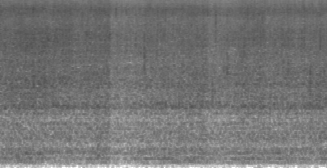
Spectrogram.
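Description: A ground tomato and onion paste fries in hot oil, a constant close sizzling hiss that eases slightly partway through and continues evenly, with no voices.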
